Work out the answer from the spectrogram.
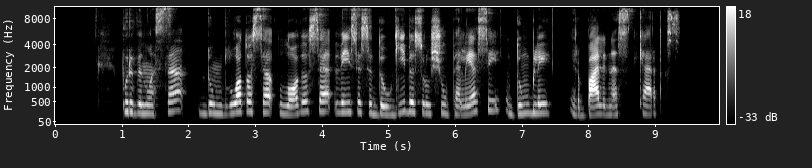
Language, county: Lithuanian, Klaipėda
